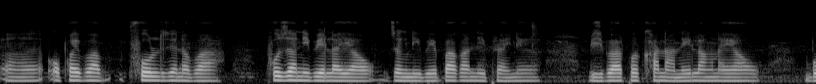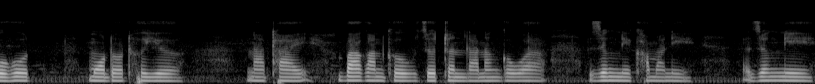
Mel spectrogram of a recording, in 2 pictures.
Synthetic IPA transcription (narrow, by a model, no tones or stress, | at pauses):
ɔpʰajbapʰulzenaba | pʰuzanibelajawzɯŋnibebaɡanːipʰɾajnɯ | bibaɾpʰɯɾkʰananilaŋnajaw | bɯɦut̚ | mɔdɔt̚hɯjɯ | natʰajbaɡankʰɯwzɯtʰɯnlanaŋɡɯwa | zɯŋnikʰamani | zɯŋni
